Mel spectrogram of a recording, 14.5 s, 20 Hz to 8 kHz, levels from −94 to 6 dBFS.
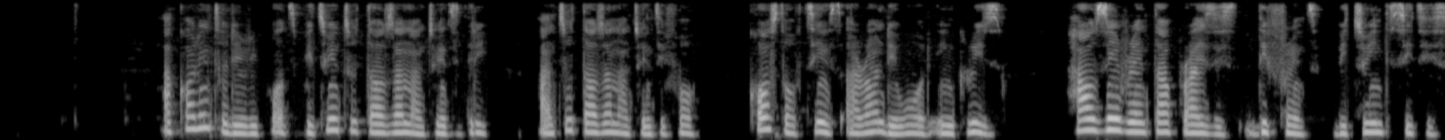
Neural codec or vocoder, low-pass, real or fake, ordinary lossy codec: none; 7.2 kHz; real; none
